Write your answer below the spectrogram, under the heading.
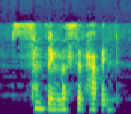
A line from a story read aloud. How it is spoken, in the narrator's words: Muttering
